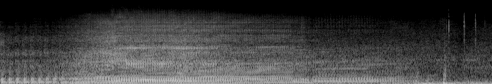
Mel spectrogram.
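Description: A motorcycle on a test ride after repair revs up and pulls away close by, its engine rising to a loud roar, then easing off as it moves on.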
